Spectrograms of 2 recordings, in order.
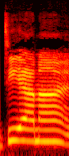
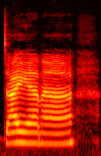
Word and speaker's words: Dianna: We have Liam and we have Diana, and we'll probably say her name interchangeably, like Deanna and Diana. It's spelled Dianna for the story.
